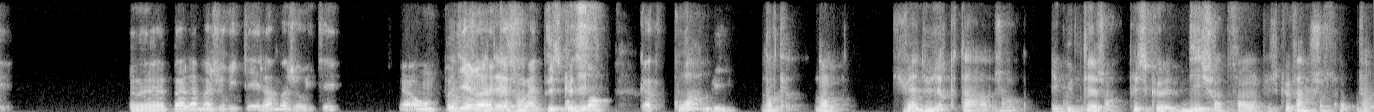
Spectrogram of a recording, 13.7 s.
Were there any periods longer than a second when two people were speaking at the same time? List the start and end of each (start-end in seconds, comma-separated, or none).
4.5-6.1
